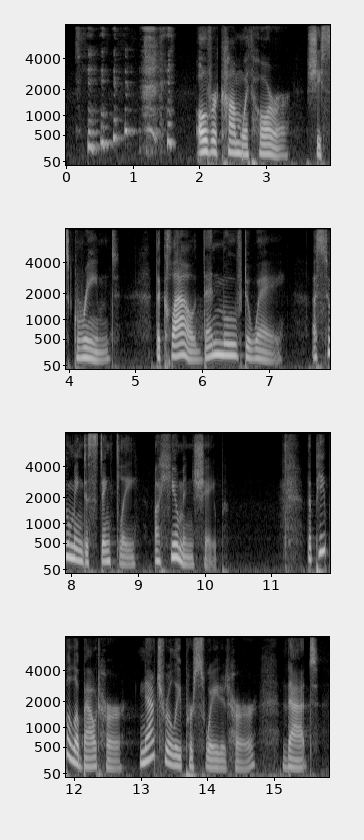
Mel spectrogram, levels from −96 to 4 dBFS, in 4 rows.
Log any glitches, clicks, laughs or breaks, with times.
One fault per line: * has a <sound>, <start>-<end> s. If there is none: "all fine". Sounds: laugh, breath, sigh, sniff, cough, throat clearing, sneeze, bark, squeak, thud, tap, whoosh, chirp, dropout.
* has a laugh, 0.1-1.7 s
